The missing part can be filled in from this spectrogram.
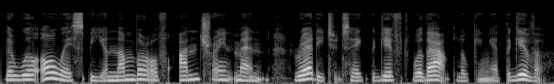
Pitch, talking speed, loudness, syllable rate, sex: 200 Hz, 205 wpm, -19 LUFS, 5.5 syllables/s, female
